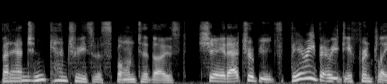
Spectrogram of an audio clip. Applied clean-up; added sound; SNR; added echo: neural diffusion model UNIVERSE++.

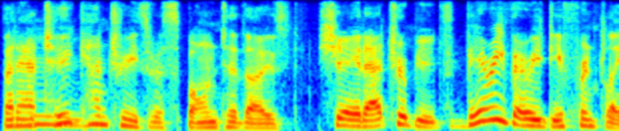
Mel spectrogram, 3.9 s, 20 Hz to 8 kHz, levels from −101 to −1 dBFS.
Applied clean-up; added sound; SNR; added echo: none; none; none; none.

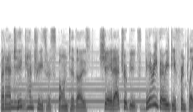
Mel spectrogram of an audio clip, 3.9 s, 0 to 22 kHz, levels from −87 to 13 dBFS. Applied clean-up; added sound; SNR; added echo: none; Bowed string instrument; 16 dB; none.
